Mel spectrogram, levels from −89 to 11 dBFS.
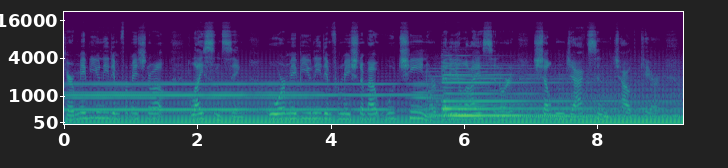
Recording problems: background music; very loud; throughout; 3 dB above the speech
electrical hum; loud; throughout; 50 Hz, 7 dB below the speech

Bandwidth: 15 kHz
